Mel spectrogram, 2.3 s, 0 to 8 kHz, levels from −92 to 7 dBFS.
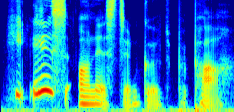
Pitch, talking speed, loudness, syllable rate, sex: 245 Hz, 155 wpm, -16 LUFS, 3.8 syllables/s, female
